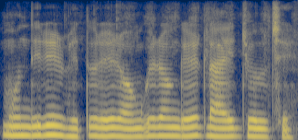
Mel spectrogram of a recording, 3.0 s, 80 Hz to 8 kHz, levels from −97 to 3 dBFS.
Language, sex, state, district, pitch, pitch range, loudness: Bengali, female, West Bengal, Cooch Behar, 175 Hz, 165-185 Hz, -14 LUFS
